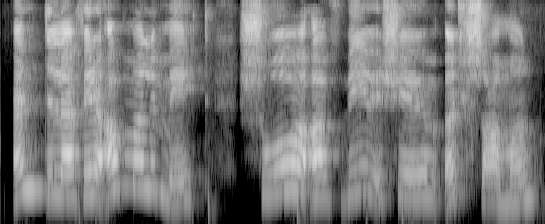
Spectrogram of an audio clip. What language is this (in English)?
Icelandic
